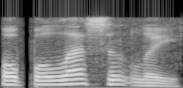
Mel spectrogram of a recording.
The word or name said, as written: opalescently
